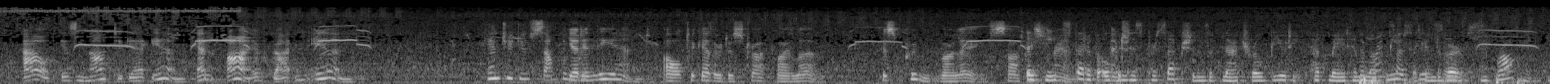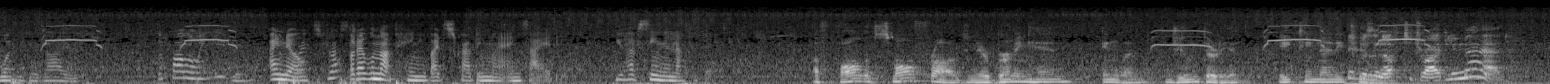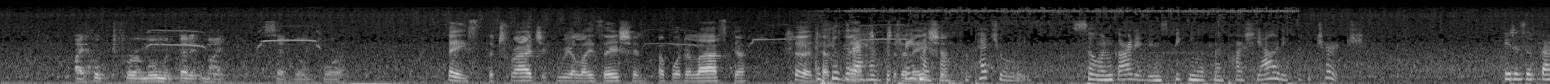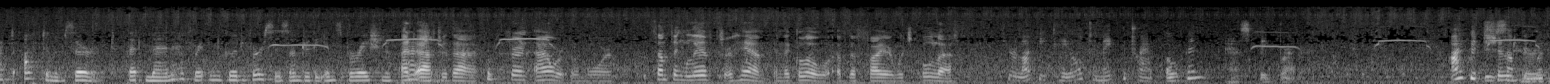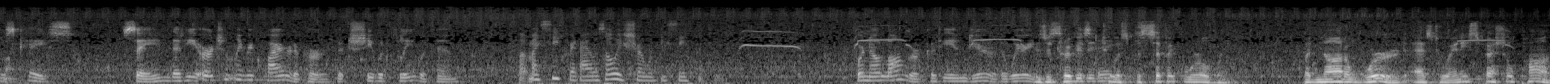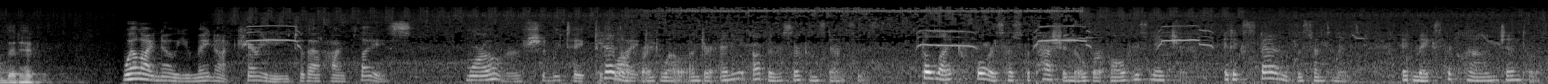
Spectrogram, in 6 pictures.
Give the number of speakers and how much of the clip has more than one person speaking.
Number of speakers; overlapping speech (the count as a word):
eight, about 10%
